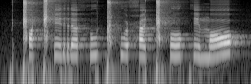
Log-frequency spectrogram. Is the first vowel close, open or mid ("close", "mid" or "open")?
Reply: open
